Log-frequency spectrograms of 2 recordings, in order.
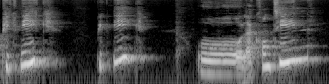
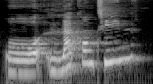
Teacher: just make your voice go up and it makes it a question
